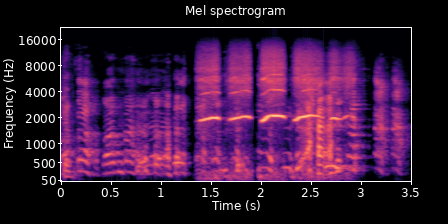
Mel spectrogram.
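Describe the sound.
A voice speaks briefly, then someone close by whistles loudly in several short bursts with rising, swooping pitch, ending with a couple of fainter whistled notes.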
